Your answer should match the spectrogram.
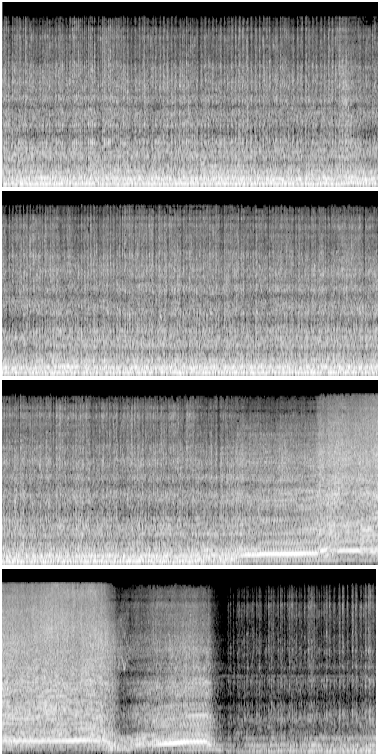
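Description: Fox-body Ford Mustang drag car with a loud, lumpy idle; about twenty seconds in the engine revs up and holds high revs under a loud screeching hiss of spinning rear tyres, a burnout, then drops and revs once more before cutting off suddenly to a quieter idling engine.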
